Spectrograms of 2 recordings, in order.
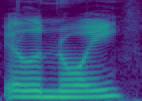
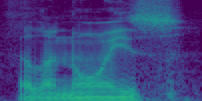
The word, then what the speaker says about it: Illinois: Illinois. Illinois. We don't pronounce the S.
